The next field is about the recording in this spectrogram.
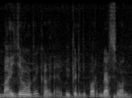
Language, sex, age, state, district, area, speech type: Odia, male, 30-45, Odisha, Kendrapara, urban, spontaneous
